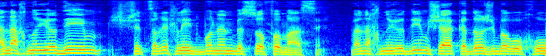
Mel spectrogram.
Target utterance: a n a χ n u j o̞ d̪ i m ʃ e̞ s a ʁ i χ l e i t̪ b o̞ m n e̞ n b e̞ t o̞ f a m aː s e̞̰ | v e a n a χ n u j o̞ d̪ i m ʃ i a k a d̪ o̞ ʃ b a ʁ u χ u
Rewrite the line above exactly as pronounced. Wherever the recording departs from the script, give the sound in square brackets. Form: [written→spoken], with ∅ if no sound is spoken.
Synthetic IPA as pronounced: a n a χ n u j o̞ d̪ i m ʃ e̞ [s→t͡s] a ʁ i χ l e i t̪ b o̞ [m→∅] n e̞ n b e̞ [t→s] o̞ f a m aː s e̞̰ | v e a n a χ n u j o̞ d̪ i m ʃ [i→e] a k a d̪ o̞ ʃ b a ʁ u χ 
